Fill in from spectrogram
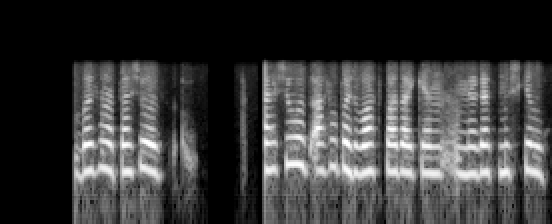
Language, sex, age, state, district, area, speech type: Kashmiri, female, 18-30, Jammu and Kashmir, Bandipora, rural, conversation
